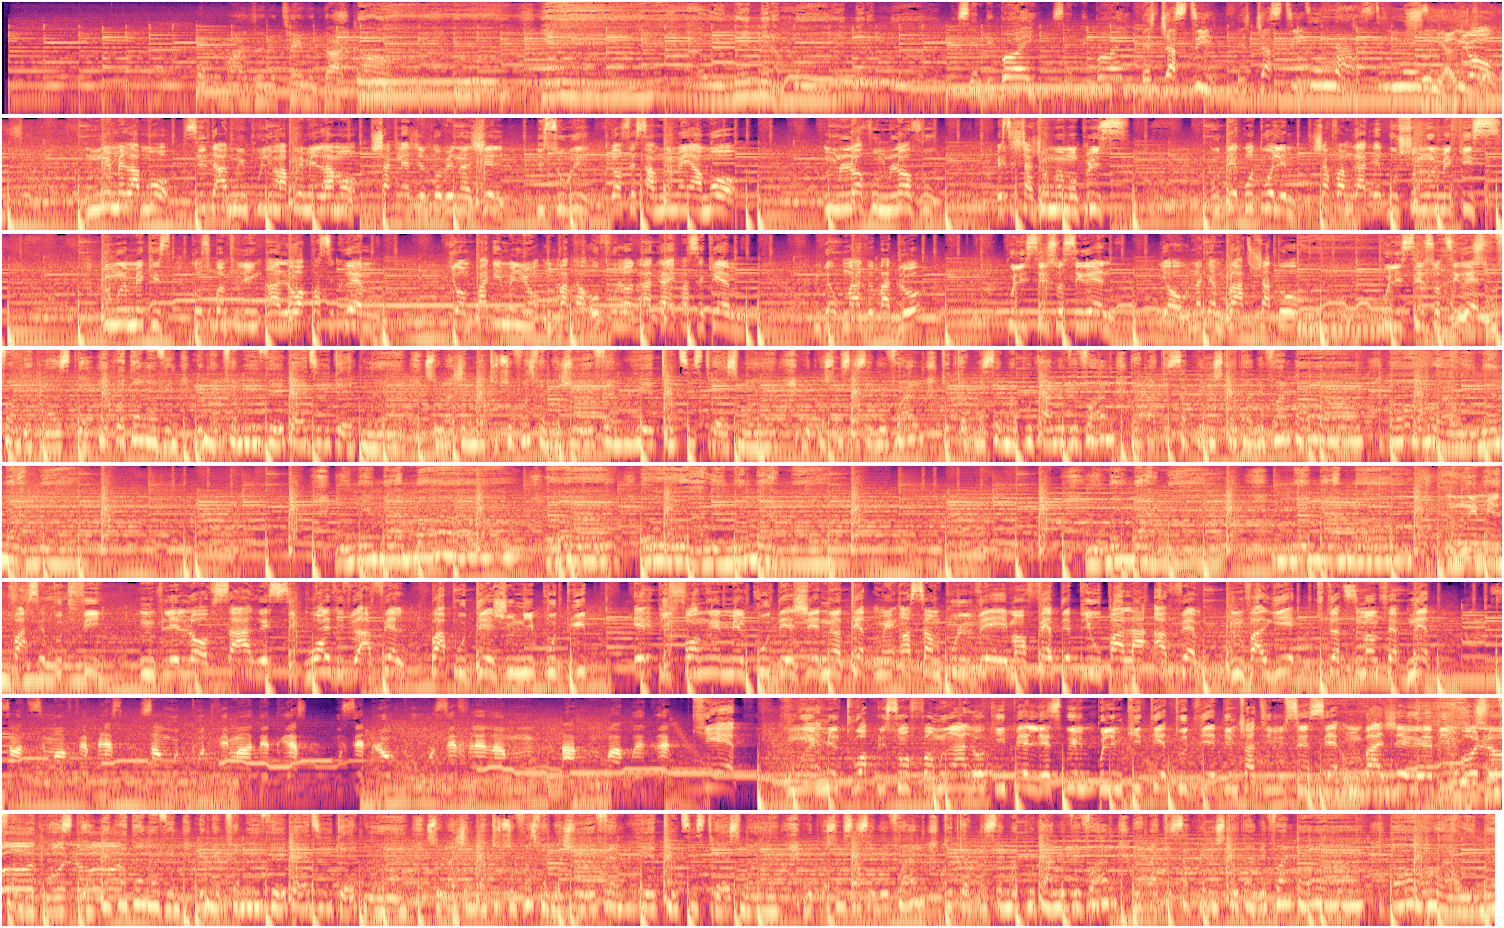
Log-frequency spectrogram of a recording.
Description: Genre: Rap.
